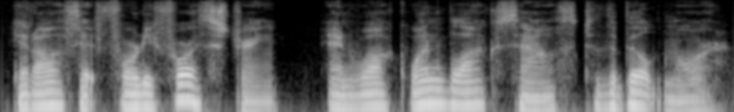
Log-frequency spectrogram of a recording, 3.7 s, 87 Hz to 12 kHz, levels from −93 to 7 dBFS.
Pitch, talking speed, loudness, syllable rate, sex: 95 Hz, 230 wpm, -17 LUFS, 5.4 syllables/s, male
